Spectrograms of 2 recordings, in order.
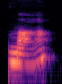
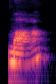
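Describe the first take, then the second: First: The pitch rises like a short question. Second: The same.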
